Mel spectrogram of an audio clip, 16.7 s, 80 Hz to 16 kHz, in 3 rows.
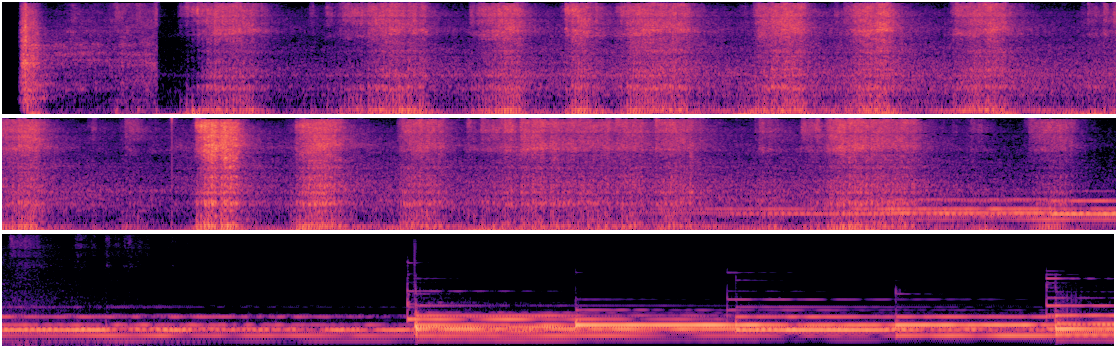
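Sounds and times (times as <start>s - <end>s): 
Wankel rotary engine of car revving: 0.0s - 11.4s
steady sustained musical tones: 8.4s - 16.6s.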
